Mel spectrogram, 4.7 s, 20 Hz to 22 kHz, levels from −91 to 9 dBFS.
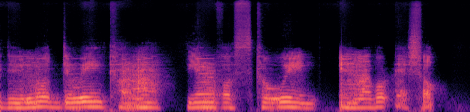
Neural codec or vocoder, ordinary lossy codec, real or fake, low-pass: codec, 44.1 kHz, 0.9 kbps, DAC; none; fake; none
